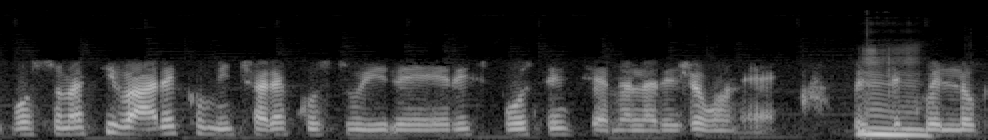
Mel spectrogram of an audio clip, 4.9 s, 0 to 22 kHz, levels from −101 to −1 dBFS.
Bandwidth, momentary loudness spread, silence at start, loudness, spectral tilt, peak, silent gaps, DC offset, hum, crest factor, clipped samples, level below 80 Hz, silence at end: 5.8 kHz; 11 LU; 0.05 s; -34 LUFS; -9 dB/octave; -14 dBFS; none; under 0.1%; none; 20 dB; under 0.1%; -74 dBFS; 0.05 s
